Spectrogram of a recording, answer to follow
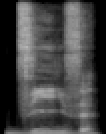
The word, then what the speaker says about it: disent: And ils, elles disent. And you see here, no pronouns. Don't pronounce the NT. This is also a problem, so get used to not pronouncing the NT.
